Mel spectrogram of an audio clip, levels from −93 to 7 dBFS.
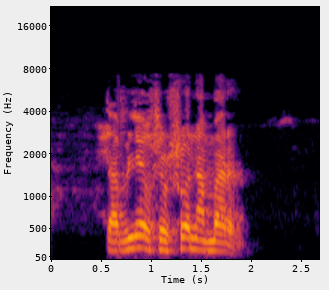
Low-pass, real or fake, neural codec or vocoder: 7.2 kHz; fake; vocoder, 22.05 kHz, 80 mel bands, Vocos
